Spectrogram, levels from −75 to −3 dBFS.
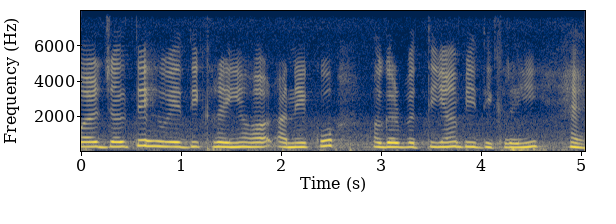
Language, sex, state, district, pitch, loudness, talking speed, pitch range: Hindi, female, Uttar Pradesh, Budaun, 250 Hz, -13 LUFS, 140 wpm, 240-265 Hz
